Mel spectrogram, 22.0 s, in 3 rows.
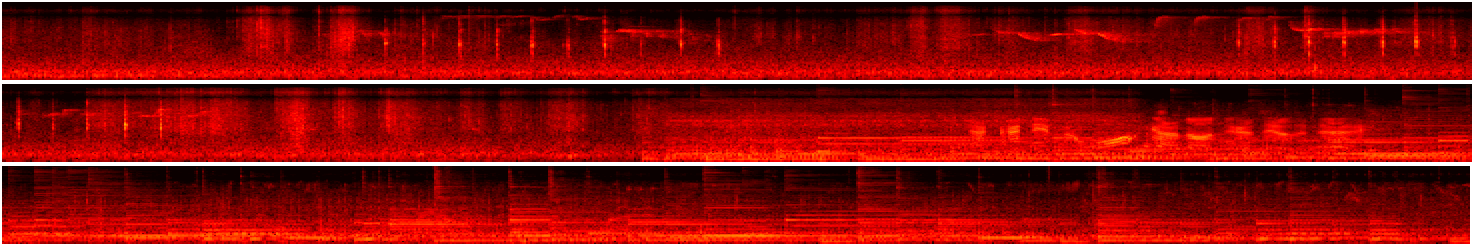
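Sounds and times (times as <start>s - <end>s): small birds chirping: 1.6s - 4.0s, 4.7s - 8.7s, 10.6s - 22.0s
sharp ticking bird calls: 1.7s - 3.8s, 5.0s - 8.6s, 10.6s - 22.0s
steady outdoor hum: 10.5s - 22.0s.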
